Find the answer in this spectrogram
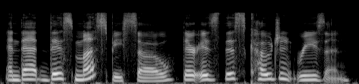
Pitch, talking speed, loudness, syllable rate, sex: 210 Hz, 185 wpm, -18 LUFS, 4.2 syllables/s, female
